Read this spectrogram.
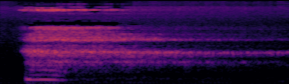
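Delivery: long, soft sighing exhale; relaxed sigh out; demonstrated out-breath. Shown as a demonstration. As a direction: release the breath slowly and audibly. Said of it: "and breathing out".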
